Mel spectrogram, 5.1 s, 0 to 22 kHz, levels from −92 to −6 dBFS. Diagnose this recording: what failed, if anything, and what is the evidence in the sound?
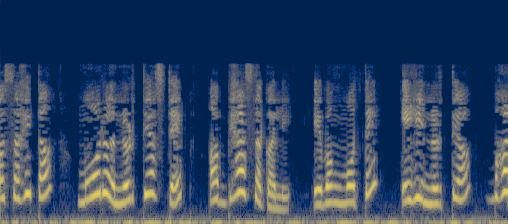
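The codec stage likely failed: heavy low-delay AAC compression, fitting roughly 16 kbps, leaves the speech rough and grainy throughout, with nothing above 7.7 kHz.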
